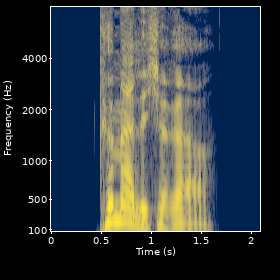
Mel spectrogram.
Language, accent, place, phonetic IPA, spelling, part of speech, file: German, Germany, Berlin, [ˈkʏmɐlɪçəʁɐ], kümmerlicherer, adjective, De-kümmerlicherer.ogg
- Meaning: inflection of kümmerlich: 1. strong/mixed nominative masculine singular comparative degree 2. strong genitive/dative feminine singular comparative degree 3. strong genitive plural comparative degree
